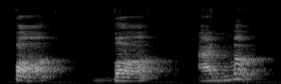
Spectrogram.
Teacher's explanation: Ma sounds slightly nasal, but pa and ba pure bilabial sounds. · The sound is produced with the help of two lips, where lower lip is the active articulator and upper lip is the passive articulator.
